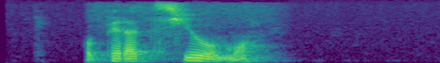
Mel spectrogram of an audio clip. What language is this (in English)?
Esperanto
